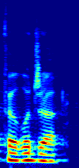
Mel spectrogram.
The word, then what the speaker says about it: Perugia: Ja, Perugia.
